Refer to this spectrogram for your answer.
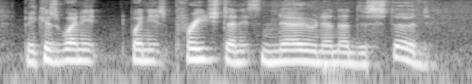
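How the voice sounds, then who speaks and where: Here a man with a fairly high voice speaks in an Australian accent. The recording is very clean, with a silent background. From Sydney, Australia. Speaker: pastor and podcast co-host. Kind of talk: casual podcast discussion.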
